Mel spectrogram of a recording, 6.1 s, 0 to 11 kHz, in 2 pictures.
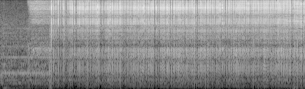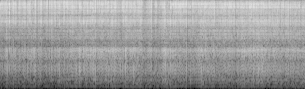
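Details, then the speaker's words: MIG welding next to a '41 Mercury Vega steering box with a small welder: harsh crackling hiss about six seconds with uneven sputter; arc hesitates from poor torch angle because the steering box was in the way. "All right, you could hear the change in the attitude of that weld. Up top, I had a poor angle on it, so that was the sputtering and hesitation because the steering box was physically in the way"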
